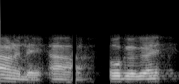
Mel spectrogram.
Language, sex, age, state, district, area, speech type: Malayalam, male, 30-45, Kerala, Pathanamthitta, rural, conversation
